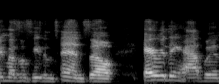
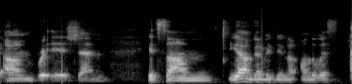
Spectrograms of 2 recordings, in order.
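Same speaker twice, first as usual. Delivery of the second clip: put-on British accent; 6 semitones lower than usual. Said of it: "Give me your British accent now".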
